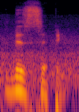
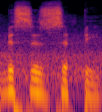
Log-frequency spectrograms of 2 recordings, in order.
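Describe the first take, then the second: First: The state name is said the local native way. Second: The state name is said the common outsider way. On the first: The speaker calls it right. "the proper way to pronounce that state is" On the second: The speaker calls it wrong. "I don't know what you're saying when you say Mississippi"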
